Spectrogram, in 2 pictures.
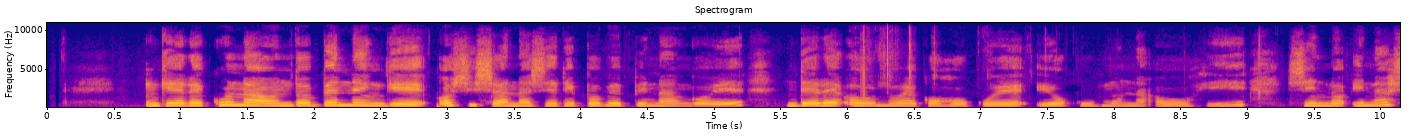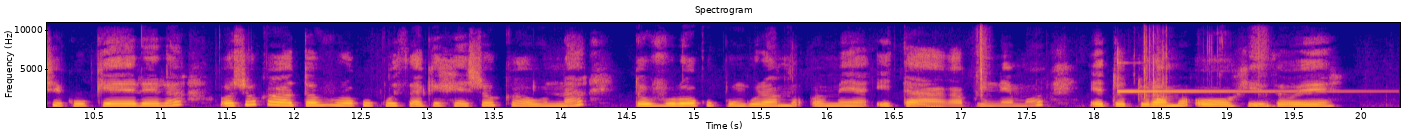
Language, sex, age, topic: Oshiwambo, female, 25-35, agriculture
